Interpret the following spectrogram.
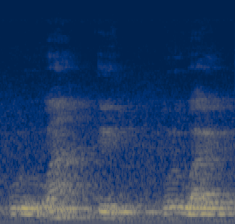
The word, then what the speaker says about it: Uruguay: Y lo mismo ocurrió con la palabra Uruguay, que bien pronunciada la palabra Uruguay, Uruguay, así junta. Y el Uruguay, o la primera U que está al principio, la es nasal, y se refiere a un tipo de caracol de mar.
